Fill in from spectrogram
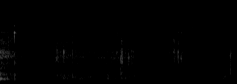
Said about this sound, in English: Any guesses? As we sit here chewing?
